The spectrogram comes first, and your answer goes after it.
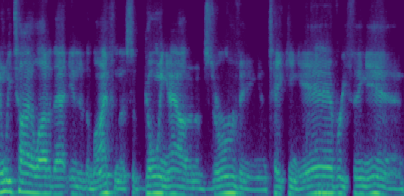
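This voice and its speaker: A man's medium-pitched, somewhat breathy voice at a moderate pace, with ordinary pitch variation. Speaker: co-founder of veteran art program. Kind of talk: interview conversation.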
